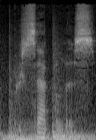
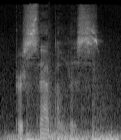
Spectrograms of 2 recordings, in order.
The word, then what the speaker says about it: Persepolis: تلفظ صحیح این کلمه در انگلیسی به این شکل هستش پرسپلس پرسپلس Persepolis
